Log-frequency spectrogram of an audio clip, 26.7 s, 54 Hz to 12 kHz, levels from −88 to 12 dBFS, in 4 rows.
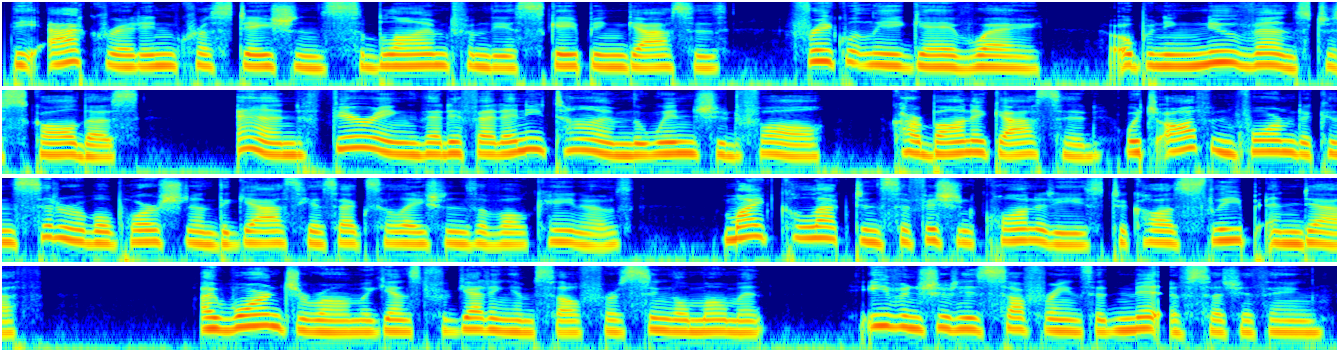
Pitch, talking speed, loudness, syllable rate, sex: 205 Hz, 160 wpm, -18 LUFS, 5.2 syllables/s, female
